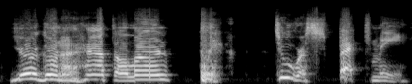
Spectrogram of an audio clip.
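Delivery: slow words broken up by blows; deliberate scolding. Retold or imitated. Woman has him on the ground, deliberate scolding. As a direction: spell it out slowly, dropping at the end.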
